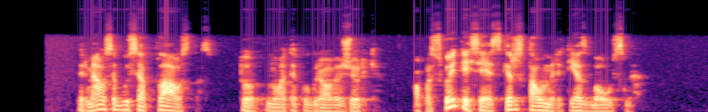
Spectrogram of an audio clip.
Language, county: Lithuanian, Vilnius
